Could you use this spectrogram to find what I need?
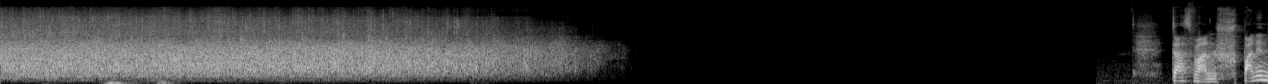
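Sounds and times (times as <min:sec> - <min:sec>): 
audience applause: 0:00.0 - 0:06.4
speech: 0:11.8 - 0:12.6.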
